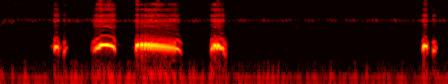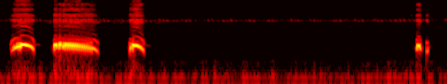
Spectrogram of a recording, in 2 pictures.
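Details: Spotted dove call used as a lure for attracting doves. Low, mellow cooing phrases of four or five notes, each with a long drawn middle coo, are given twice about four seconds apart, with a short note at the end. The background is quiet.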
